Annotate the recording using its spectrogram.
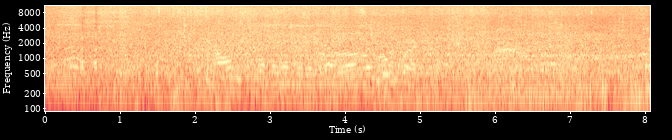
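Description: A steady rush of churning whitewater around a river-rapids ride raft, with riders' voices faint in the background.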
